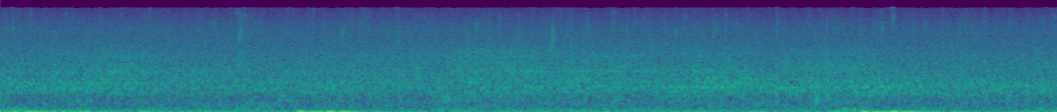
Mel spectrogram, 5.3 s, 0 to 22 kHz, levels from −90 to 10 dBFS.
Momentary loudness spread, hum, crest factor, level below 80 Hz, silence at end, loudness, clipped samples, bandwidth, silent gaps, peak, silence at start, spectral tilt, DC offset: 2 LU; none; 16 dB; -36 dBFS; 0 s; -29 LUFS; under 0.1%; 17 kHz; none; -10 dBFS; 0 s; -2.5 dB/octave; under 0.1%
